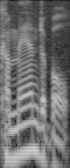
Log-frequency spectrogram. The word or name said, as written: commandable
